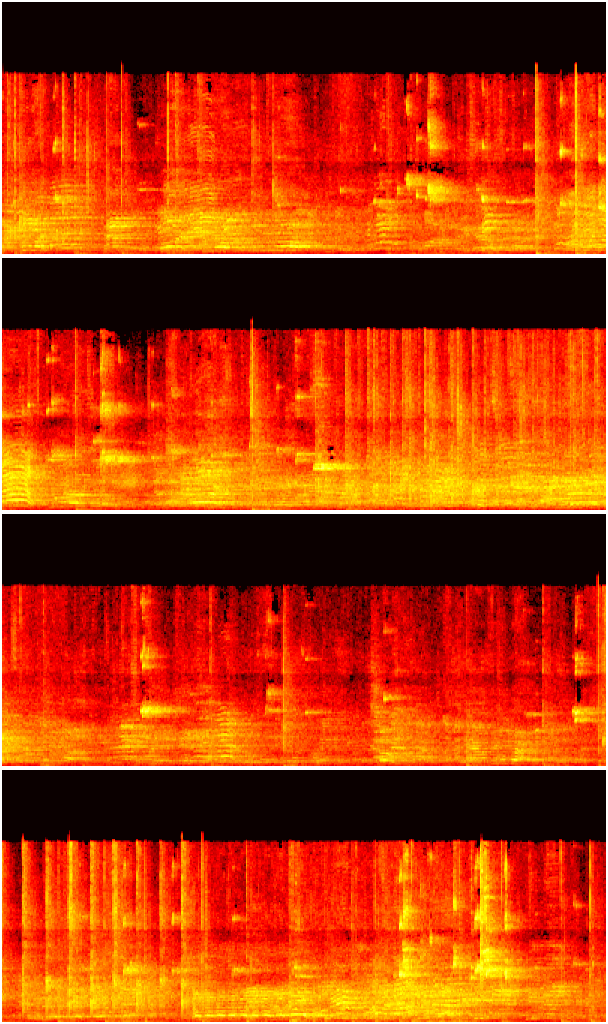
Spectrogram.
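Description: Basketball game in a gym: a ball bouncing on the hardwood court among indistinct calls and shouts from players, coaches and spectators, echoing in the large hall. The voices grow louder and busier near the end.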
